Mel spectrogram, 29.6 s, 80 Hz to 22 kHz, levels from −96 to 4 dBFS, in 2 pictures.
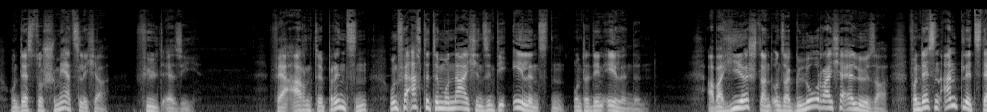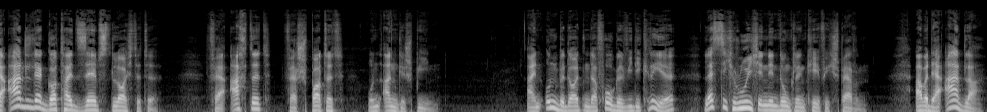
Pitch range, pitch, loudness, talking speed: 95-155 Hz, 120 Hz, -25 LUFS, 105 wpm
